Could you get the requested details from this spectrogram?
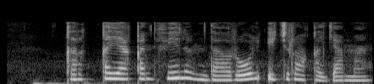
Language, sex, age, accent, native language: Uzbek, female, 18-24, Farg'ona, Uzbek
